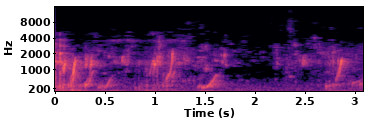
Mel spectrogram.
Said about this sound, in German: Du, horch mal. Was blubbert denn da so merkwürdig? Oh, das kann nur der Karpfen Cyprinus sein. Der Karpfen Cyprinus? Ja, er ist schon ein alter Herr mit Moos auf dem Rücken. Beim Schwimmen liebt er es, laut vor sich hin zu blubbern.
